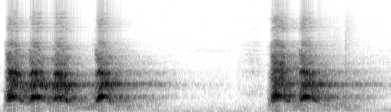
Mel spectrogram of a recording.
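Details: Barking dog giving a rapid series of four sharp barks, a pause of about a second, then two more quick barks, with clean silence between bursts.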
